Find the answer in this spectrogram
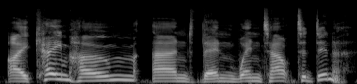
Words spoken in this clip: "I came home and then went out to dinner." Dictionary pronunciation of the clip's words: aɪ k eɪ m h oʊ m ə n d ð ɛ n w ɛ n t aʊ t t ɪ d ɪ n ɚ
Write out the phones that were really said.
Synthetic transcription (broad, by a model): aɪ k eɪ m h oʊ m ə n ð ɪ n w ɛ n t aʊ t t ɪ d ɪ n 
